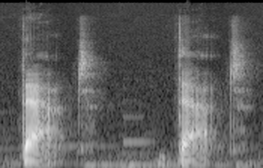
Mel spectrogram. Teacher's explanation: that's the dental d to replace the voiced th because d is voiced or dental d is voiced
